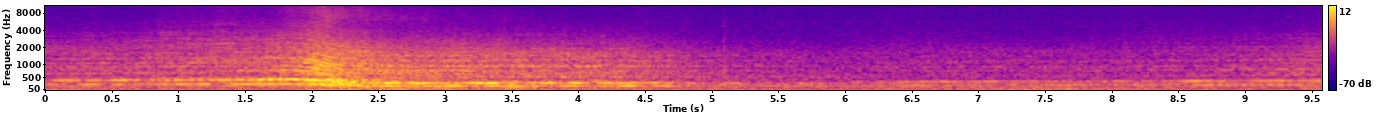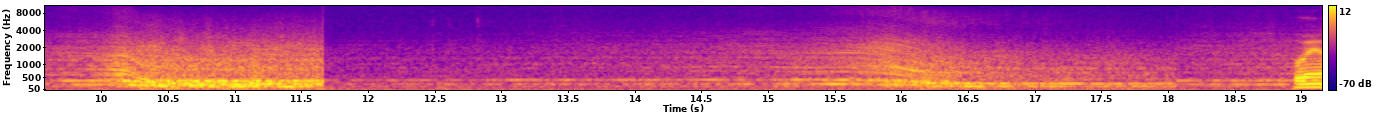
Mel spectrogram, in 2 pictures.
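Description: Stock car engines racing at Las Vegas Motor Speedway in the NASCAR Racing 2003 game: a pack of cars roars past in waves, the engine whine swelling and sweeping down in pitch as each group passes, then droning on.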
